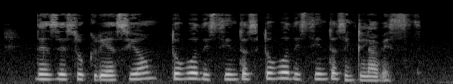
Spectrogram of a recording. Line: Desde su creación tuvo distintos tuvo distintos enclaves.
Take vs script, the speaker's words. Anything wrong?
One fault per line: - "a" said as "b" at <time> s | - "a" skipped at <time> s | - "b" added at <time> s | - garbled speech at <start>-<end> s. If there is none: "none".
none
